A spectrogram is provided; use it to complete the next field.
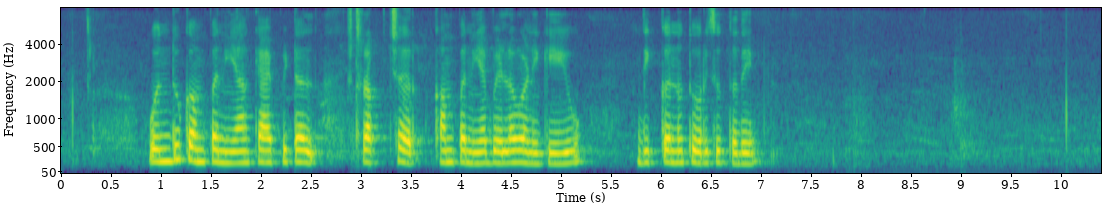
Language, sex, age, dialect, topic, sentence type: Kannada, female, 41-45, Mysore Kannada, banking, statement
